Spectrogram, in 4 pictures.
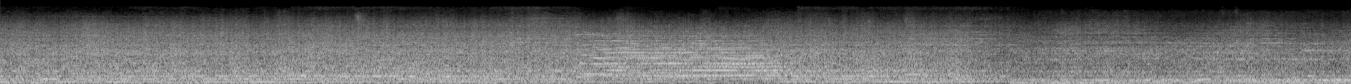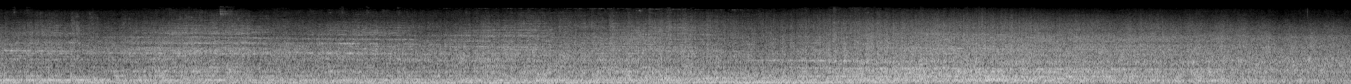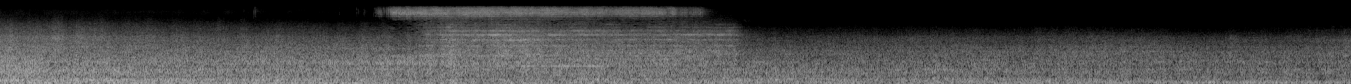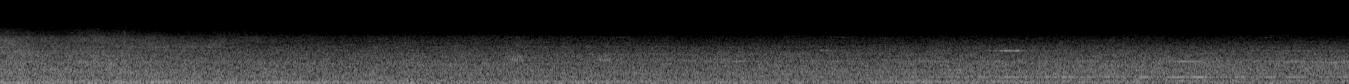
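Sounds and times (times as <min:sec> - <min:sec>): diesel locomotive engine drone: 0:00.0 - 0:54.0
wheels squealing on curve: 0:30.8 - 0:34.5.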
